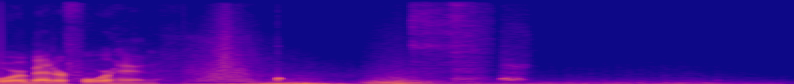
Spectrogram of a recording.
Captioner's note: air whooshes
